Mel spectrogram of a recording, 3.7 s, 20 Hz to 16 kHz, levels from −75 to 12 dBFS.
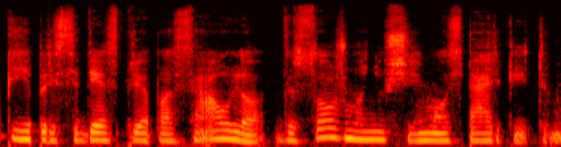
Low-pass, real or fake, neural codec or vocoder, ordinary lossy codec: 14.4 kHz; fake; codec, 44.1 kHz, 3.4 kbps, Pupu-Codec; AAC, 64 kbps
